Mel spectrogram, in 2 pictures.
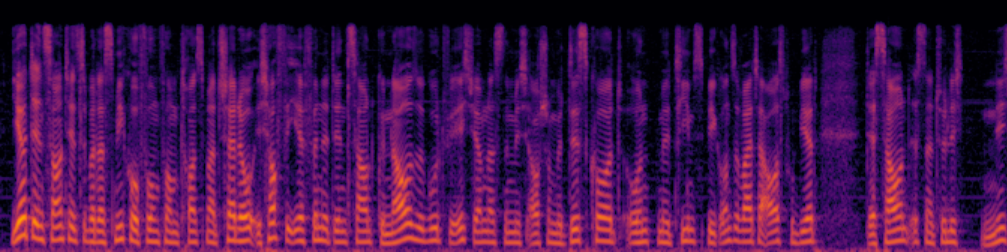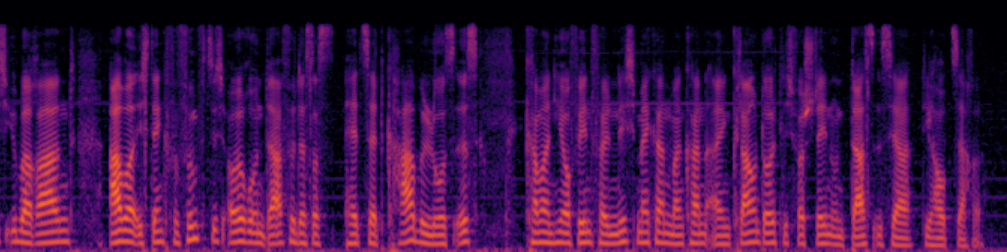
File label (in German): Tronsmart Shadow Headset Aufnahme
